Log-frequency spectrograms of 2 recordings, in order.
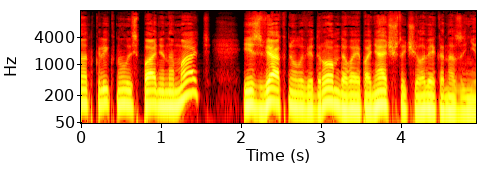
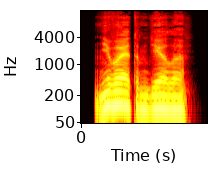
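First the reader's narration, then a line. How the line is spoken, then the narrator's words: Sighing. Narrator (Russian): вздохнул Сергей Митрофанович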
